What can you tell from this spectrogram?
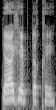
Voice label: "daxlekes pot", Archi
